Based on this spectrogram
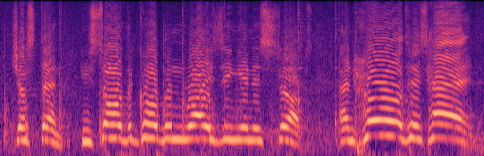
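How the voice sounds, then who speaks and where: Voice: mid-range voice, measured pace, a little hiss or hum, close to an everyday voice, rough recording. A young student narrating a ghostly tale for a school radio play in a formal, dramatic storytelling manner. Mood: suspenseful. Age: child or young teen.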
